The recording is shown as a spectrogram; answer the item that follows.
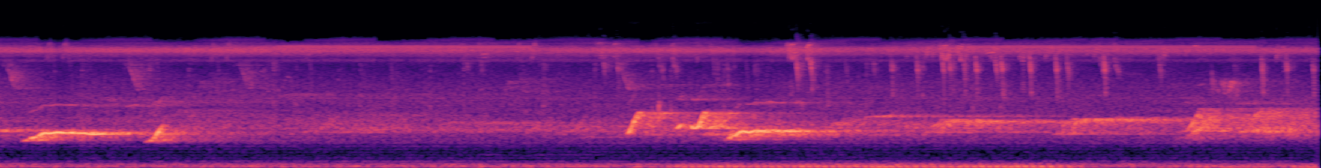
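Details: Gibbons calling in the morning forest: rising, whooping notes that climb in short steps, heard in two bursts with a quieter pause between, over a steady high insect hiss.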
